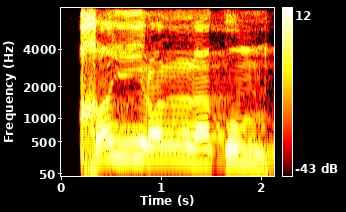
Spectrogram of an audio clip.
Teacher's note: fathah bertemu ya sukun Huruf layin kita lunakkan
